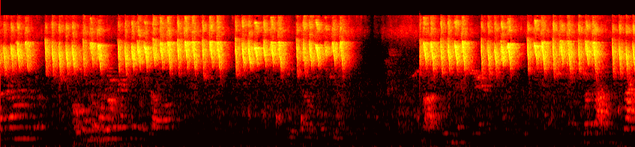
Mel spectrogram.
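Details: Crescent-chested warbler giving ngebrem song, a run of harsh high buzzy trills in quick bursts, with a clear silent gap near the middle before the buzzing resumes.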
